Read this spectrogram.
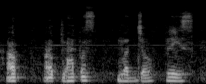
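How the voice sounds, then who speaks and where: A tearful little girl who begs an adult to stay, read by a woman. The voice stays low and mellow with little rise or fall. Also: little pitch movement, normal speed, slightly rough. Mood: pleading. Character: small girl, tearful and clinging.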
